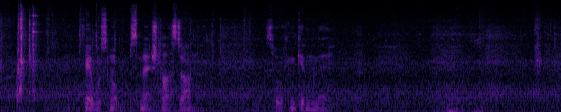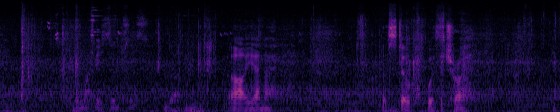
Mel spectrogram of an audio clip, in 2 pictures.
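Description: A young man talks close by, in short bursts.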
